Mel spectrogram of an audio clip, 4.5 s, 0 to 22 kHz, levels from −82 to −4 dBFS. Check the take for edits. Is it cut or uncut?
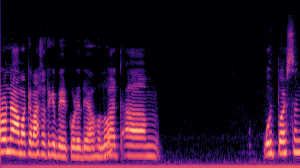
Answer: uncut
